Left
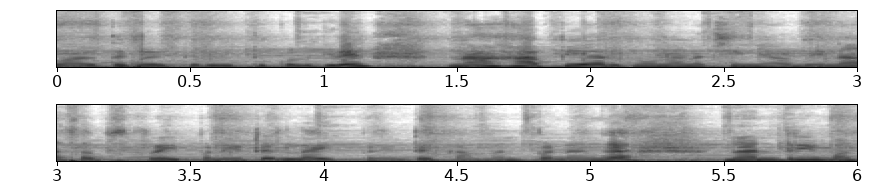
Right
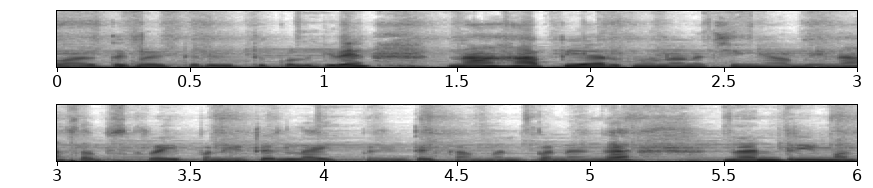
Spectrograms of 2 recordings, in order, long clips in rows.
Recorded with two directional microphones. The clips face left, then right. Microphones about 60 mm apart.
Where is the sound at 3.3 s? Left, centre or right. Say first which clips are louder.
Right 2 dB; right.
